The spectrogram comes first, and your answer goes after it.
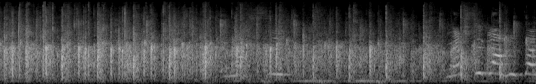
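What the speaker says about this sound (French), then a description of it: "vous pouvez vous applaudir" Audience applause fills an improv comedy show at a Paris festival, a dense, steady wash of clapping from a full crowd with a few voices and cheers mixed in.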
